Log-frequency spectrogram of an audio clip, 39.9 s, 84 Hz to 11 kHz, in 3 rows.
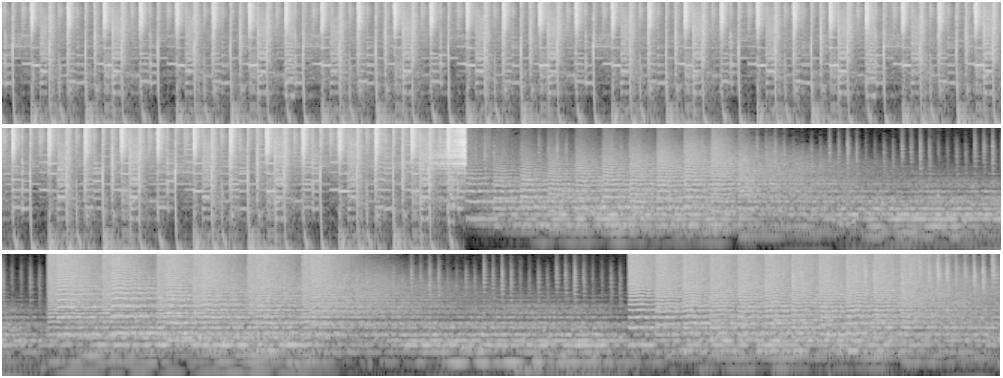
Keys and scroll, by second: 6.1 F3, 6.6 Escape, 7.8 shift+F2, 8.4 F3, 17.2 F2, 17.9 shift+F2, 18.3 Escape, 37.8 KP_Add.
